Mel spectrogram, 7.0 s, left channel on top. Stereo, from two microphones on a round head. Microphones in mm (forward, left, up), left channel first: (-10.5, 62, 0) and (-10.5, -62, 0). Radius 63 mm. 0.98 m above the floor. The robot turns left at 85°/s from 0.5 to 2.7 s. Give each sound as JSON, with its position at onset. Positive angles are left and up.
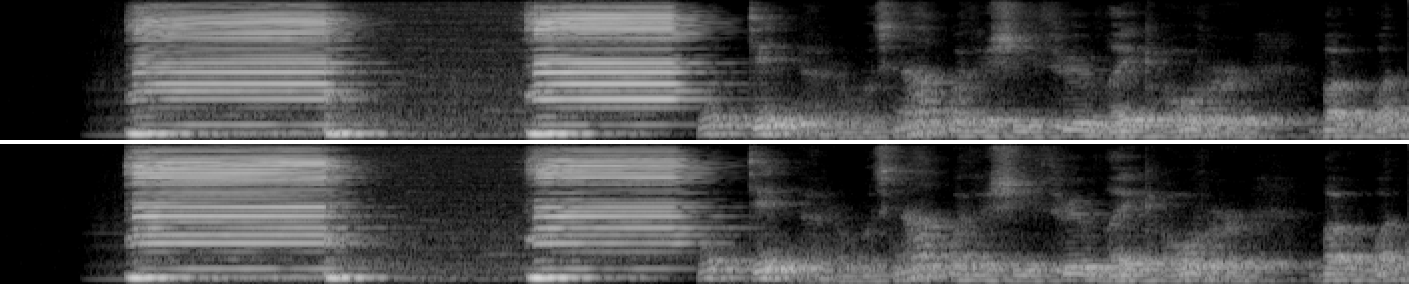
{"t": 0.6, "sound": "a phone buzzing", "azimuth_deg": -95, "distance_m": 0.9}
{"t": 3.5, "sound": "a man speaking", "side_deg": -15, "distance_m": 1.6}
